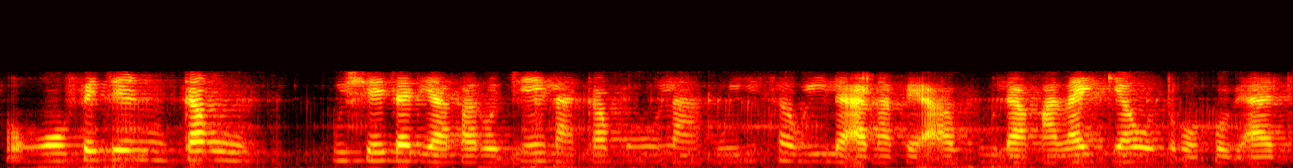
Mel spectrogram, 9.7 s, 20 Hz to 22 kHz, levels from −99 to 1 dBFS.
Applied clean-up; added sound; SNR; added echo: neural separator model SepFormer DNS4.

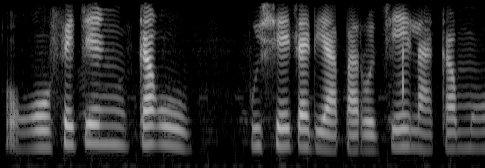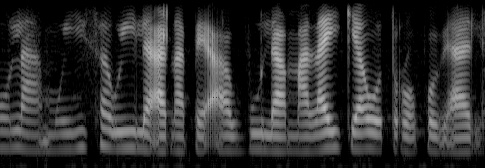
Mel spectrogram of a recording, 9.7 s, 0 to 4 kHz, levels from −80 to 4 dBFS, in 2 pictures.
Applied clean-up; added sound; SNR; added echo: none; none; none; none.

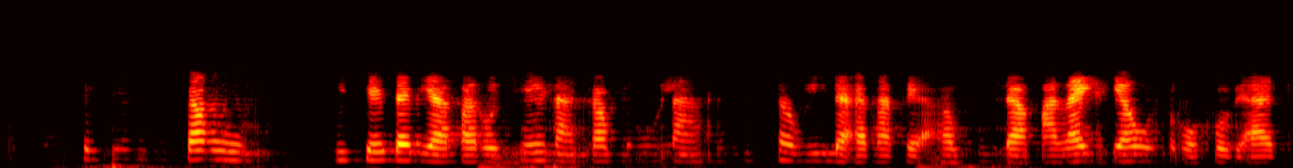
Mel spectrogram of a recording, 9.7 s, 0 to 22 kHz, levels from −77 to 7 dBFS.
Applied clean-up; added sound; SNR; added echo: neural mask model DeepFilterNet 3.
